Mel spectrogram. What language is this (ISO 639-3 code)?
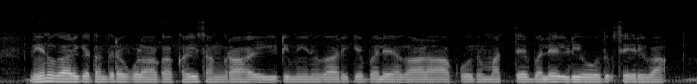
kan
